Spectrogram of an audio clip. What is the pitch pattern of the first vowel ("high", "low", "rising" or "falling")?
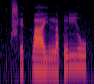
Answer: rising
